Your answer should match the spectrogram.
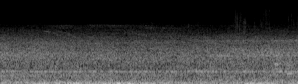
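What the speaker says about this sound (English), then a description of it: "Oh, that was the plane from Fort Wayne landing." A passenger plane from Fort Wayne landing at DFW Airport, a loud, steady jet roar that fills the whole stretch without letup.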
